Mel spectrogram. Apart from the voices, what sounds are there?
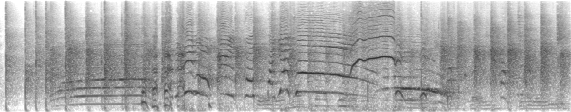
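audience applause and cheering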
